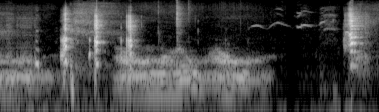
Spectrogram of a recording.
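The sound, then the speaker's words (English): A dog 'talks' in a run of warbling, moaning grumbles that rise and fall in pitch, followed by a few thin high whines and one last sharp vocal burst. “You've really taken to talking, haven't you? You were such a quiet, shy dog when you arrived. And now listen to you.”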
